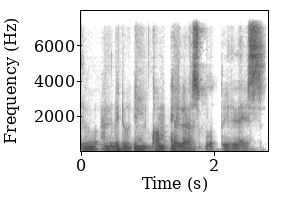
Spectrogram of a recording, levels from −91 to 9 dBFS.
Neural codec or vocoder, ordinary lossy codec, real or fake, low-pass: codec, 16 kHz in and 24 kHz out, 0.6 kbps, FireRedTTS-2 codec; none; fake; 7.2 kHz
